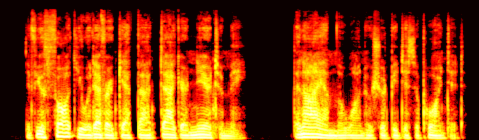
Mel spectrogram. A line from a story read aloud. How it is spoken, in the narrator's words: Zacnaphane answered evenly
